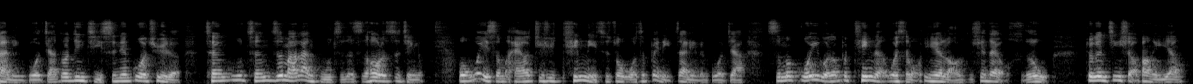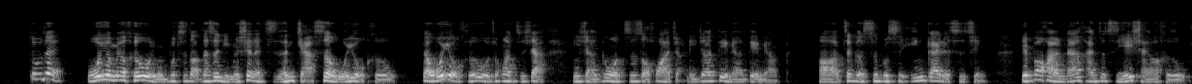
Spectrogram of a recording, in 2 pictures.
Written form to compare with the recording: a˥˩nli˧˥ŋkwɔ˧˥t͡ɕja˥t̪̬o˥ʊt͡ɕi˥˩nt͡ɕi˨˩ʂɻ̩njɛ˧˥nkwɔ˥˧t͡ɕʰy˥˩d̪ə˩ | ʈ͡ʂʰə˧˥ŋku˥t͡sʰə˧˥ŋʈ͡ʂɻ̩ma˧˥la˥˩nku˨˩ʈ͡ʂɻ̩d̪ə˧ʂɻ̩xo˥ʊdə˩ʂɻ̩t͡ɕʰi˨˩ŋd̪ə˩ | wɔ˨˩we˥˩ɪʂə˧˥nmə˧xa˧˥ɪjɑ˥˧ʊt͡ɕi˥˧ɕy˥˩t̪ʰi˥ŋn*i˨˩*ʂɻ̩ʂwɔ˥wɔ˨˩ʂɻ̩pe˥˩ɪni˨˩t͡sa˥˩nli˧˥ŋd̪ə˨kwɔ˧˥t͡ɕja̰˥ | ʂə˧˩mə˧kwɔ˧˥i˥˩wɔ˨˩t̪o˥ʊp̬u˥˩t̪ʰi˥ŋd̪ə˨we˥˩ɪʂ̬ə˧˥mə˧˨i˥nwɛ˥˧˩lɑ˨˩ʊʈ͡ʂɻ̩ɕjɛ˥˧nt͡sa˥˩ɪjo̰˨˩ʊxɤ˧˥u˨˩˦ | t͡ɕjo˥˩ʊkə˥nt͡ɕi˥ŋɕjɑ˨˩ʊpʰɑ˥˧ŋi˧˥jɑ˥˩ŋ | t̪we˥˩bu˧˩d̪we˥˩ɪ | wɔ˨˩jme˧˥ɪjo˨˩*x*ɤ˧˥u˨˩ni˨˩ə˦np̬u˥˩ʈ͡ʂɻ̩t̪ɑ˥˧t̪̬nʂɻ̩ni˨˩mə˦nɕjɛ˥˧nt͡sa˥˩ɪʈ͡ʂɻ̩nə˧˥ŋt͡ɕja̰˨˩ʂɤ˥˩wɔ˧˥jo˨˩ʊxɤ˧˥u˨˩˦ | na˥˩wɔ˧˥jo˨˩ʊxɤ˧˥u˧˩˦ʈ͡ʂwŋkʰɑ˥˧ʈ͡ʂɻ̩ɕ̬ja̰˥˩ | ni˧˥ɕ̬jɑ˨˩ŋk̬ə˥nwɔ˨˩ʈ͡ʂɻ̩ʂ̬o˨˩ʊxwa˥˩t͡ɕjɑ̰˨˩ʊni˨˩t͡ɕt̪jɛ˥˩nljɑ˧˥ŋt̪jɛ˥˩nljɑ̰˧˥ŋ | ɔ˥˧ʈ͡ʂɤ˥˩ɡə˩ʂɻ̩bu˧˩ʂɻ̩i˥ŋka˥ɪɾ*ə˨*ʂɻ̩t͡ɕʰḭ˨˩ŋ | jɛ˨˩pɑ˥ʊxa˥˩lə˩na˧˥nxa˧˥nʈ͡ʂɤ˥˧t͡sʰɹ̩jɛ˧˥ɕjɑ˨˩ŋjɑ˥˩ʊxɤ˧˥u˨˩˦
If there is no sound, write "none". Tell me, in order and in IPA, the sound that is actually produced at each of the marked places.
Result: i˨˩, x, ə˨

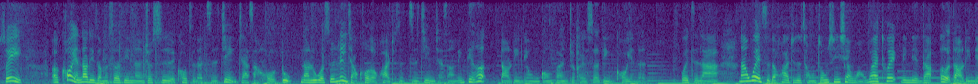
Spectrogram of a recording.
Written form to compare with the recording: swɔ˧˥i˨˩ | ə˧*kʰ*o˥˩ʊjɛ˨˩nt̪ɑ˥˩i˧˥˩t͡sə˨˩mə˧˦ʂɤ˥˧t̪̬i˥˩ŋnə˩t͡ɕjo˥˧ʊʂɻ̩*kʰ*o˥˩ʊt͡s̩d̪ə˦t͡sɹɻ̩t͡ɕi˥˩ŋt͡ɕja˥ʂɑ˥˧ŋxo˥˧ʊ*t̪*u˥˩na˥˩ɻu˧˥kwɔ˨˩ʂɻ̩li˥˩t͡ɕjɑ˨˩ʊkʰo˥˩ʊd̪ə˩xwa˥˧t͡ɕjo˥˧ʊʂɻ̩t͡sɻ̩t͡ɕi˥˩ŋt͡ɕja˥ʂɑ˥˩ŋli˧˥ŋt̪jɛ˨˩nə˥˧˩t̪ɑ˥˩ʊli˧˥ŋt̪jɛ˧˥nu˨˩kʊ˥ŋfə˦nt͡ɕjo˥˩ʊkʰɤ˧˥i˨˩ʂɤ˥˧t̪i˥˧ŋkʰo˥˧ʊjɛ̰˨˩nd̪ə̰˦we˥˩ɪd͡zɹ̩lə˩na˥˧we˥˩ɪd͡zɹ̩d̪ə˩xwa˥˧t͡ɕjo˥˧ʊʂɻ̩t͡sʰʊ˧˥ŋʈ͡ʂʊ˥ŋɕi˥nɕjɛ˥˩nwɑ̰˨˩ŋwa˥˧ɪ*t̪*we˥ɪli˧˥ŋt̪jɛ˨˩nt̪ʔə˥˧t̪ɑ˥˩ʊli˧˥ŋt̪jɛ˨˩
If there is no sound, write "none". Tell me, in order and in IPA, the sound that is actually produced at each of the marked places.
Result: kʰ, kʰ, t̪, t̪ʰ

